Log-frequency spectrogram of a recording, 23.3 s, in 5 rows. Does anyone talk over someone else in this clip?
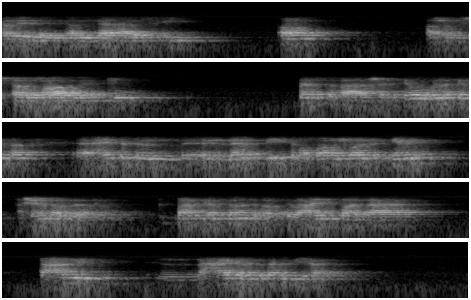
No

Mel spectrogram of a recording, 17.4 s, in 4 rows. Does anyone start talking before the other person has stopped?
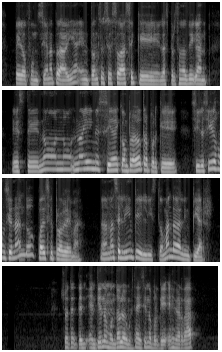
No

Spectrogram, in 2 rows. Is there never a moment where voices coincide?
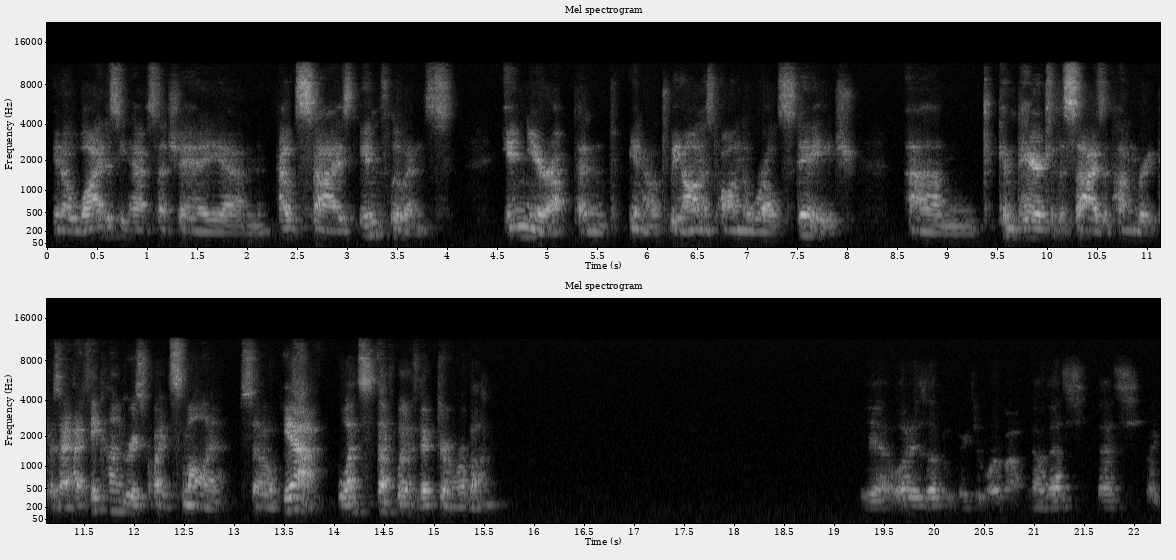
Yes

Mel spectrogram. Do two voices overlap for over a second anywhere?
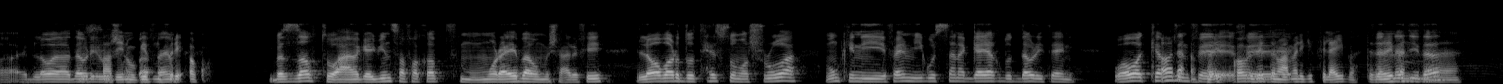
Yes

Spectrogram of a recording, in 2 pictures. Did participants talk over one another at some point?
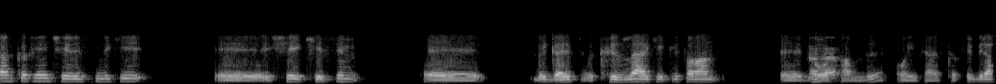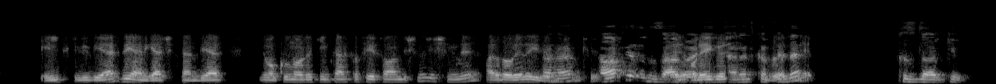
Yes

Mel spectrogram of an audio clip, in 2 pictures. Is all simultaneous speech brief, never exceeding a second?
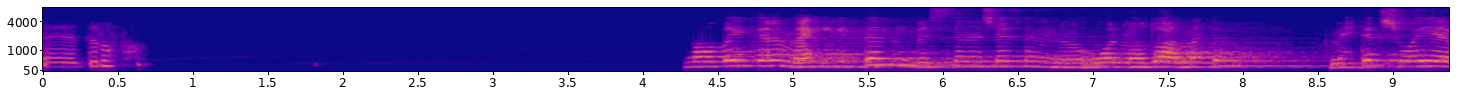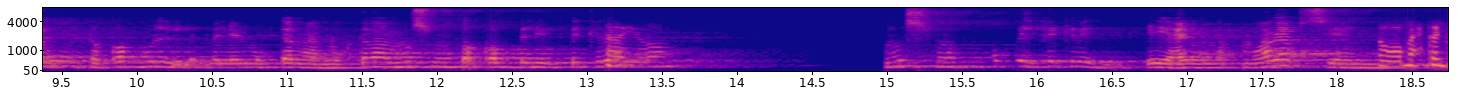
Yes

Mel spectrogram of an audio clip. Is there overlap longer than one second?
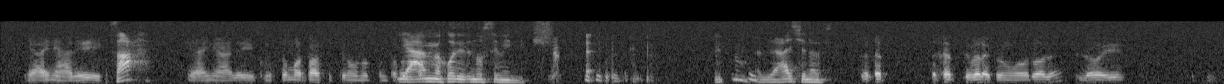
No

